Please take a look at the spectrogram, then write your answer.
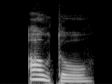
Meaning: auto, automobile, car
- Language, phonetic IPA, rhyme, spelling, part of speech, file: Hungarian, [ˈɒu̯toː], -toː, autó, noun, Hu-autó.ogg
